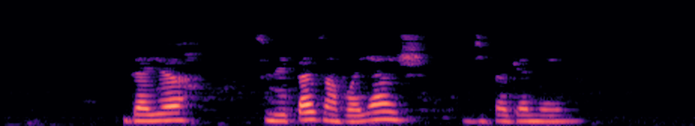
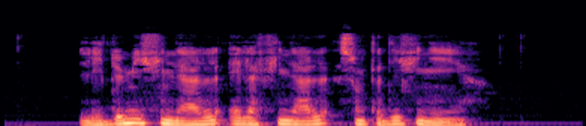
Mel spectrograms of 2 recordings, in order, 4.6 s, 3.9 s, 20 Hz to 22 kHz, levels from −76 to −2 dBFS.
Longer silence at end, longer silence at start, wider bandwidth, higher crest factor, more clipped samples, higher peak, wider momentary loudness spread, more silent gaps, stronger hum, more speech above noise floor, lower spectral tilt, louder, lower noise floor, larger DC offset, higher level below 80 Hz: about the same, 0.8 s vs 0.75 s; first, 0.85 s vs 0.55 s; about the same, 7.4 kHz vs 7.6 kHz; first, 20 dB vs 14 dB; neither; second, -8 dBFS vs -2 dBFS; first, 19 LU vs 7 LU; neither; neither; first, 46 dB vs 38 dB; about the same, -6 dB/octave vs -6 dB/octave; second, -26 LUFS vs -17 LUFS; first, -71 dBFS vs -54 dBFS; neither; second, -74 dBFS vs -28 dBFS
